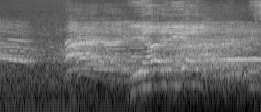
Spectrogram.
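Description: A man sings a solo lament loudly through a microphone.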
